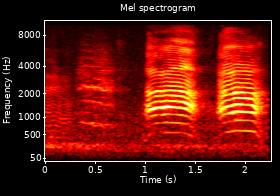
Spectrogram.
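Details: Flock of corellas, possibly long-billed or short-billed, feeding on olives in backyard trees on a summer morning: two loud, harsh, grating screeches about a second apart, each half a second long, after a fainter, more distant screech.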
